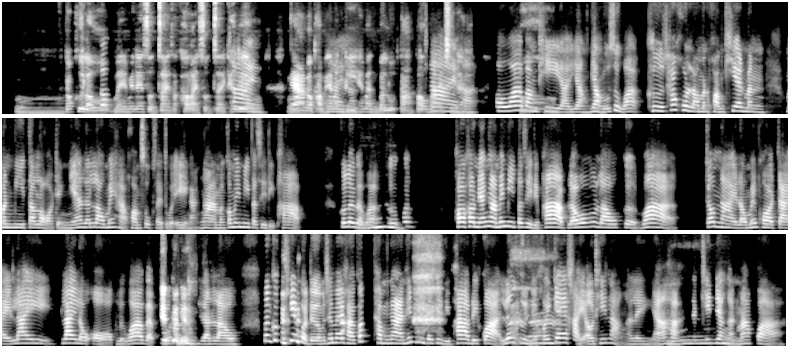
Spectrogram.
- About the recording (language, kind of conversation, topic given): Thai, unstructured, คุณมีวิธีจัดการกับความเครียดจากงานอย่างไร?
- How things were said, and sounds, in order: other background noise; tapping; chuckle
